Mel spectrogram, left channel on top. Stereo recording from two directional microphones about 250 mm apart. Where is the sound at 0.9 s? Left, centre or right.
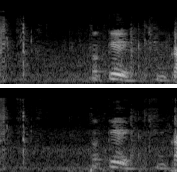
Centre.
